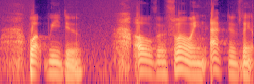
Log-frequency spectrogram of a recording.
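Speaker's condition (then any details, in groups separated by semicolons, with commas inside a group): ALS; seeing doctors for multiple organic issues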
